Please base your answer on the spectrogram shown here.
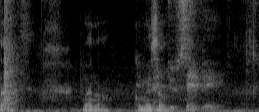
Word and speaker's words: Giuseppe: Giuseppe. ¿Giuseppe o Giuseppi? Giuseppe, Giuseppi. pero se escribe Giuseppe.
